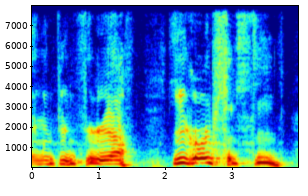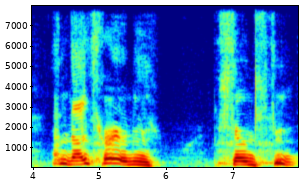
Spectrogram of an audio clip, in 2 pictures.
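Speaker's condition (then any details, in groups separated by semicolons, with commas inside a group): Cerebral palsy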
